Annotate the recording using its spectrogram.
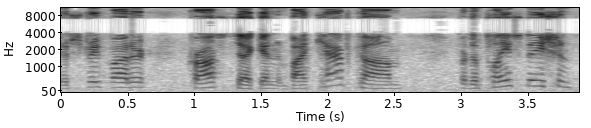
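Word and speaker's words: Street Fighter X Tekken: 3 and Xbox 360 Street Fighter cross Tekken that's how they officially pronouncing it a Street Fighter cross Tekken by Capcom for the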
